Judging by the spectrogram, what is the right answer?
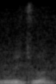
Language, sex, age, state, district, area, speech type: Urdu, male, 30-45, Maharashtra, Nashik, urban, read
